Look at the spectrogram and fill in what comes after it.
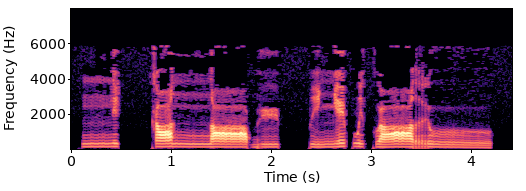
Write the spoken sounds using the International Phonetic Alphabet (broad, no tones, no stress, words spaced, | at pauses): nːikːɑ nːɑː byːpːi ɲe pwikʷɑː ruː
